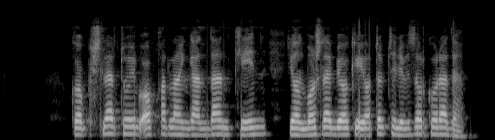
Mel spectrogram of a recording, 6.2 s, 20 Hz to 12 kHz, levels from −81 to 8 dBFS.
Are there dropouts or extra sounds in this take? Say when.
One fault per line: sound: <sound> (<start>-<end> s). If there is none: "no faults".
no faults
